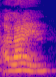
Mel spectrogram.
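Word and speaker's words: align: एन इसको पढ़ते हैं अलाइन और ला पढ़ते है इसमें जी क्या है जी का उच्चारण नहीं करते हैं या जी साइलेंट है दूसरा है एस आई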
